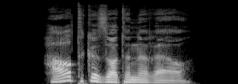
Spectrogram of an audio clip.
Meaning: inflection of hartgesotten: 1. strong/mixed nominative masculine singular comparative degree 2. strong genitive/dative feminine singular comparative degree 3. strong genitive plural comparative degree
- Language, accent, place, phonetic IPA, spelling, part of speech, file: German, Germany, Berlin, [ˈhaʁtɡəˌzɔtənəʁɐ], hartgesottenerer, adjective, De-hartgesottenerer.ogg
